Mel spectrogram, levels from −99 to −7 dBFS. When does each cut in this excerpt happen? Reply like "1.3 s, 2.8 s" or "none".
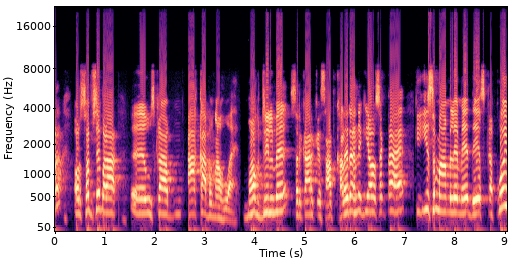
3.7 s, 7.1 s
